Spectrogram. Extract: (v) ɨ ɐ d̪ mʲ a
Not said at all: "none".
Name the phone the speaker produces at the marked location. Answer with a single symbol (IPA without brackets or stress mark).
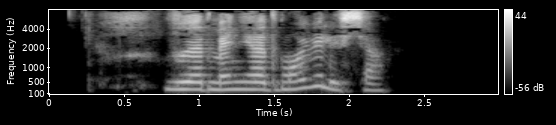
v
